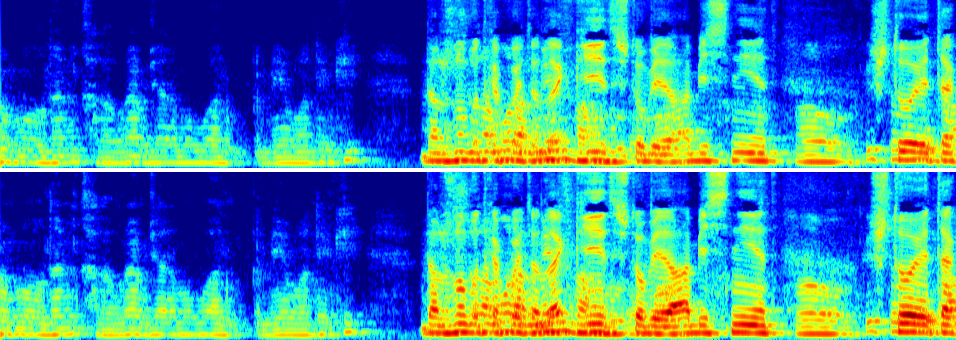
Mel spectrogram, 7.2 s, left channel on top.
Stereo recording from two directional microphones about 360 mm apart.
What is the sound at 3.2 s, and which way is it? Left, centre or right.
A man's voice, centre.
